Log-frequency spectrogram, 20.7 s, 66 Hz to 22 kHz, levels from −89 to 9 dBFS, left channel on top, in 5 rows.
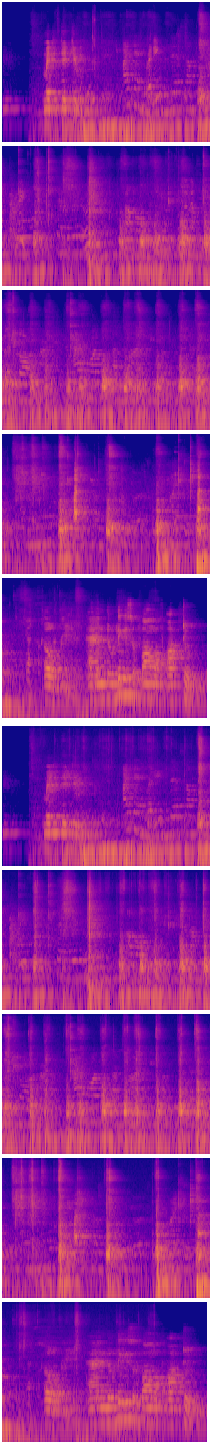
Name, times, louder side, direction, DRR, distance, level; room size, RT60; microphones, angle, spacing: Writing, 0.5-19.7, right 2 dB, 60° right, 0.7 m, -34 dB
voice 1, 0.8-1.7 17.5-20.6, left 2 dB, 60° left, 4 dB, 0.7 m, -32 dB
Dog, 0.9-19.3, left 8 dB, 80° left, 0.3 m, -43 dB
voice 2, 2.4-4.9 5.2-6.0 6.6-9.3 9.7-15.3 15.8-16.4, equal, 10° right, 0 dB, 0.9 m, -47 dB
Crack, 4.4-9.8 10.2-17.2, left 3 dB, 20° left, 0.9 m, -50 dB
7.3 x 3.7 x 5.6 m, 1.2 s
head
